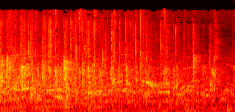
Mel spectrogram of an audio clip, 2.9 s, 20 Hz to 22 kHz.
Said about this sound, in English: Thank you, the 7s. A round of applause for the 7s.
